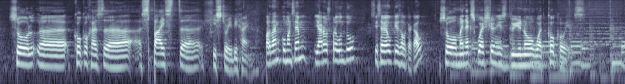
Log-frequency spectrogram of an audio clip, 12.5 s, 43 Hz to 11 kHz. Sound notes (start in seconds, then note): 0.0 non-english speech; 6.5 non-english speech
